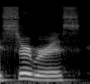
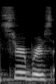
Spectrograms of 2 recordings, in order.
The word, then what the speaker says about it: Cerberus: in the english alphabet the c in cerberus actually makes a k sound so his name would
